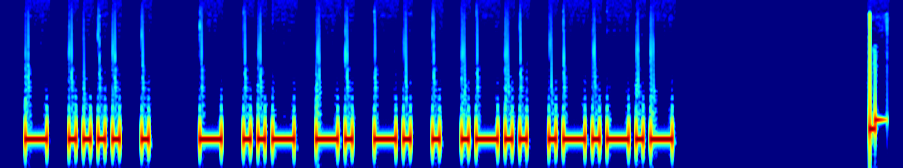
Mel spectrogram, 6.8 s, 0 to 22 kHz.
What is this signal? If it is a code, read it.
Morse code, heard as a keyed tone, about 22 wpm, 700 Hz. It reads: THE TUNNEL.
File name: practice / 22wpm / Sentences with 8-Word Phrases - 22wpm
